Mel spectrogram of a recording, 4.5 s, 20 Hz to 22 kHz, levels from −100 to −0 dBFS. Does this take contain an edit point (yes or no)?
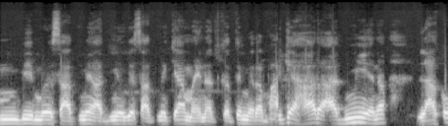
yes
